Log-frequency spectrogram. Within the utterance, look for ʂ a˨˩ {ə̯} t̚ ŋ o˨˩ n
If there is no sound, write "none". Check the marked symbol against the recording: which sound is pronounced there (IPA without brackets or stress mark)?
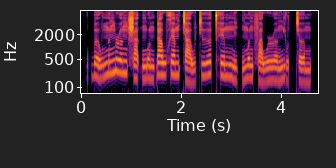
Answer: none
